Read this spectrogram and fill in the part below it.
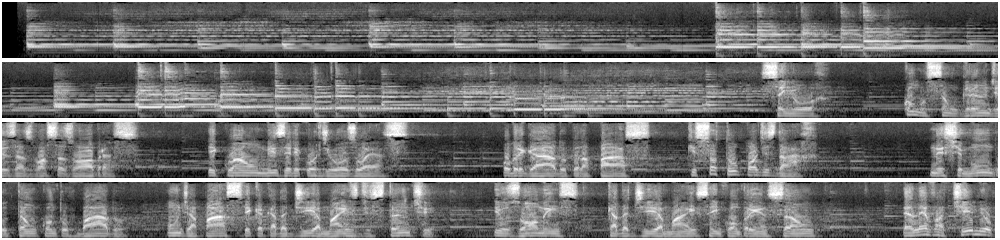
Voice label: RELIGIOSA MASC

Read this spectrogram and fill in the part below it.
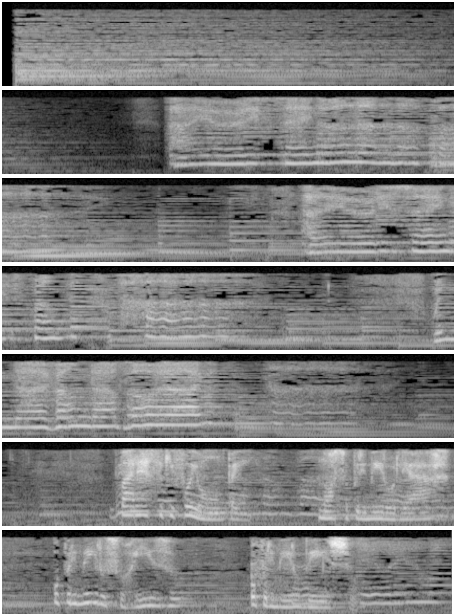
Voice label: ANIVERSÁRIO DE CASAMENTO F, Telemensagens; Aniversários

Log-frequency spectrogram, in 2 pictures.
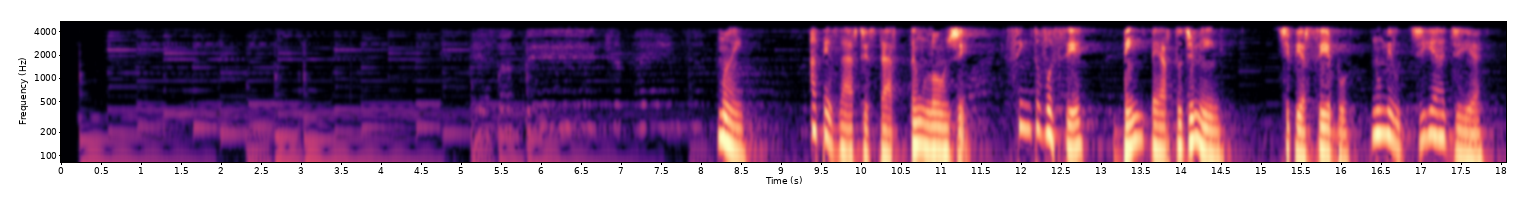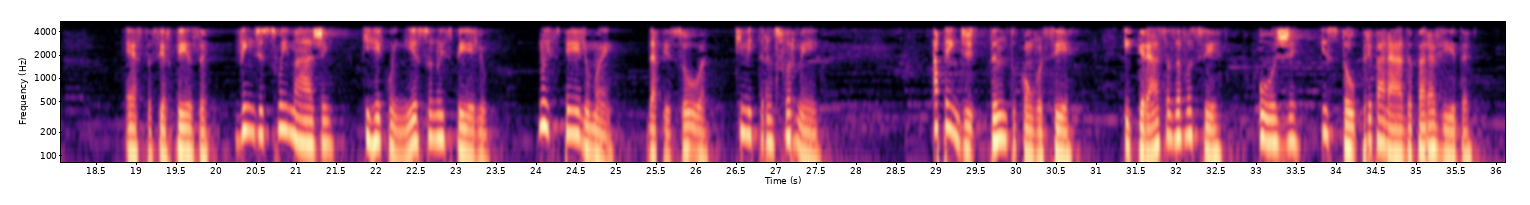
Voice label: MÃE DISTANTE F; Telemensagens 2017

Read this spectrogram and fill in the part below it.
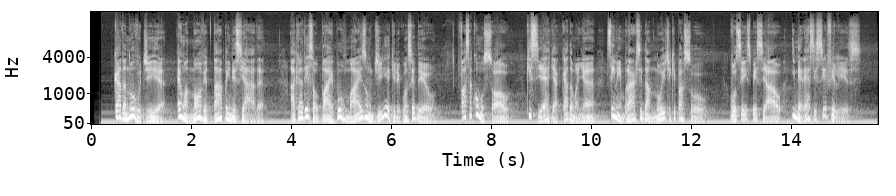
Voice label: OTIMISMO GERAL, Telemensagens, masc

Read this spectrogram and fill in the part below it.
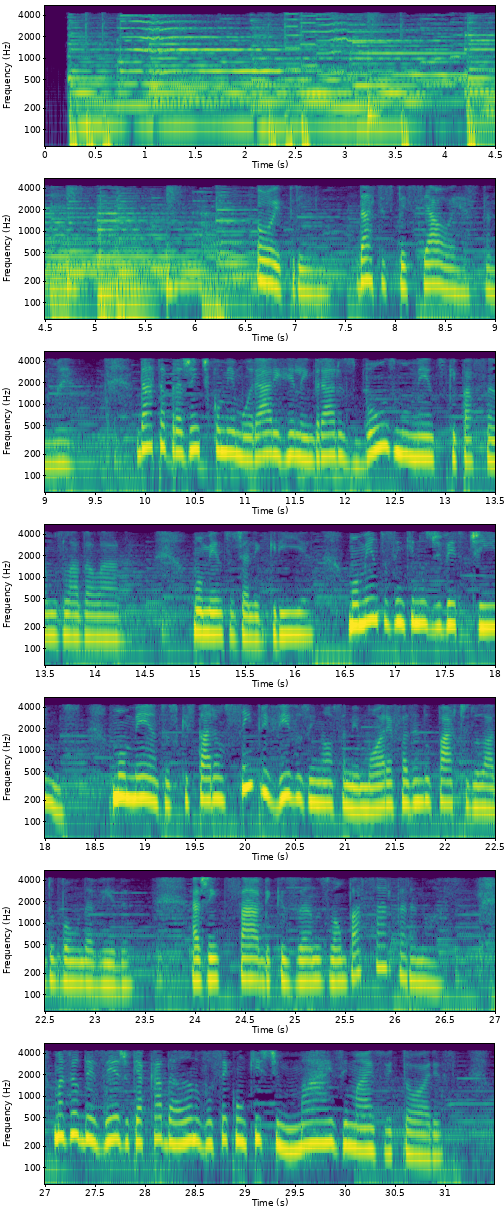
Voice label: Aniversário Primo Feminino; Aniversários; Aniv Familiar

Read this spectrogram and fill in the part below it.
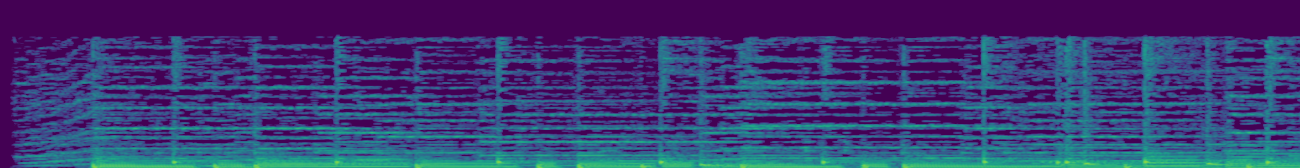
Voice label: Mensagem Para Amigo Masculino

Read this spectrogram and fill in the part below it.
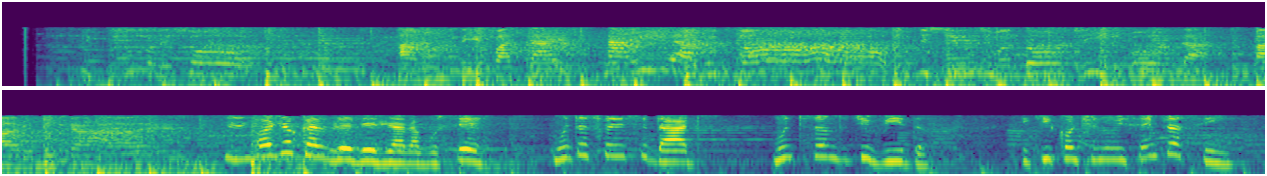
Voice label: Aniversário Geral Infantil Masculino; Telemensagens 2017; Aniversários

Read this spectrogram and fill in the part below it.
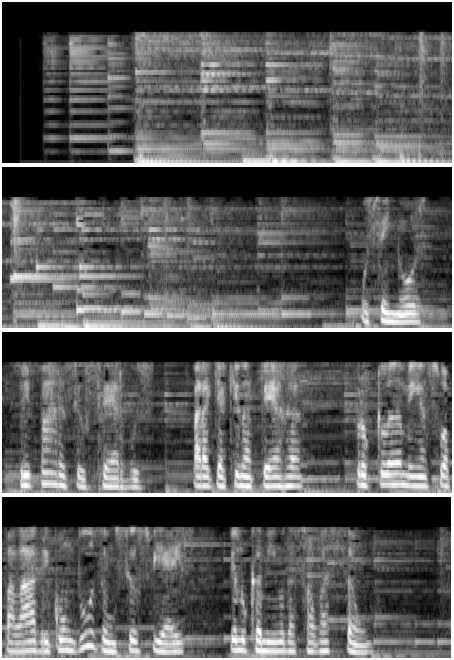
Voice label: Trilha MENSAGEM P PASTOR F, Telemensagens Gospel fem; Telemensagens 2017

